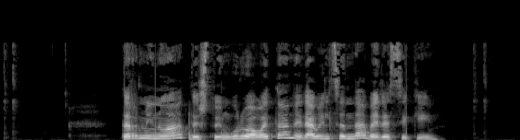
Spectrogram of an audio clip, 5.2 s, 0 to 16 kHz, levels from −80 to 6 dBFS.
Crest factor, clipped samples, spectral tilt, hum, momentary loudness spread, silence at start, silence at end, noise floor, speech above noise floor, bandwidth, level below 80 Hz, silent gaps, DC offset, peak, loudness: 16 dB; under 0.1%; -4 dB/octave; none; 11 LU; 1.25 s; 0.85 s; -65 dBFS; 47 dB; 11.5 kHz; -56 dBFS; none; under 0.1%; -2 dBFS; -18 LUFS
